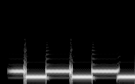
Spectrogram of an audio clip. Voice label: WC EMS ALERT, p25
